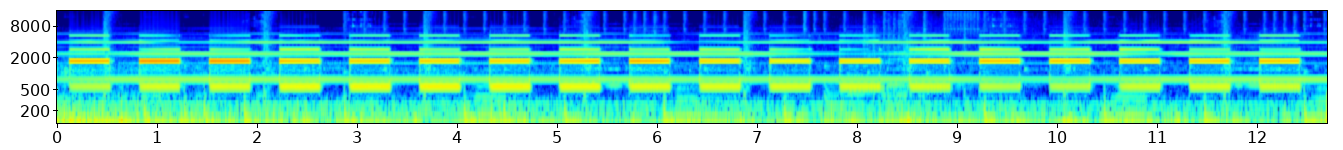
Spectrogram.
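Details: Audi A6 C7 Avant 2.0 TDI 140 kW in reverse gear: steady repeating two-tone chime, about 86 a minute, warning of a faulty ultrasonic parking sensor.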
